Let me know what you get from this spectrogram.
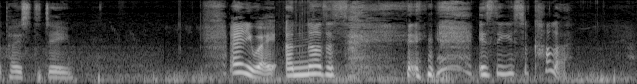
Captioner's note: laughs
